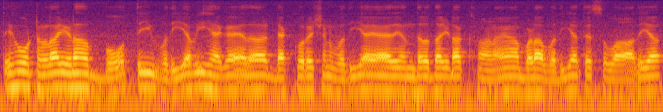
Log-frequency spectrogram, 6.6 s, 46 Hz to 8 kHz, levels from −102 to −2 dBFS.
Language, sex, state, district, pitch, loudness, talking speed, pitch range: Punjabi, male, Punjab, Kapurthala, 120 Hz, -17 LUFS, 215 wpm, 110-125 Hz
